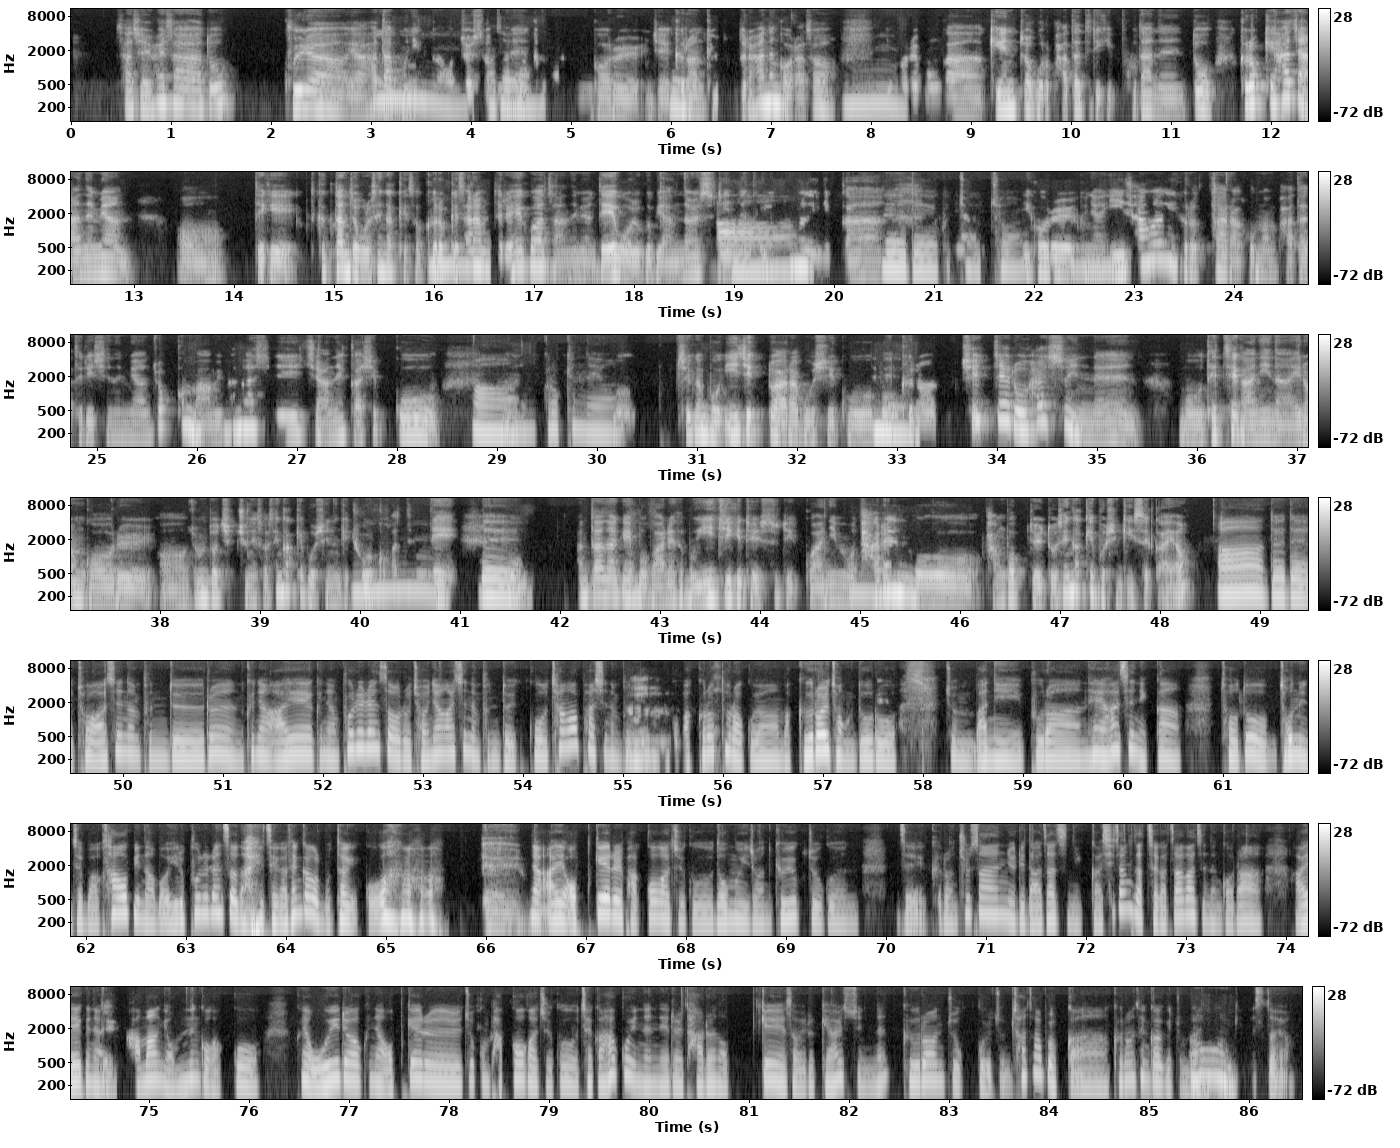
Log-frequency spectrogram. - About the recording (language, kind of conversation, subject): Korean, advice, 예측 불가능한 변화 속에서 어떻게 안정감을 느낄 수 있을까요?
- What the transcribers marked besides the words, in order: unintelligible speech; distorted speech; other background noise; tapping; laugh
